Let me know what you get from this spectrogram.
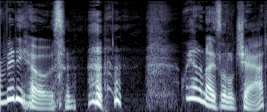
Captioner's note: laughing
